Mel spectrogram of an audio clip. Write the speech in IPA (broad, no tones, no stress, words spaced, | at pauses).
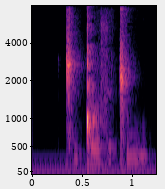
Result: ǁɨǃʌ zəǁu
